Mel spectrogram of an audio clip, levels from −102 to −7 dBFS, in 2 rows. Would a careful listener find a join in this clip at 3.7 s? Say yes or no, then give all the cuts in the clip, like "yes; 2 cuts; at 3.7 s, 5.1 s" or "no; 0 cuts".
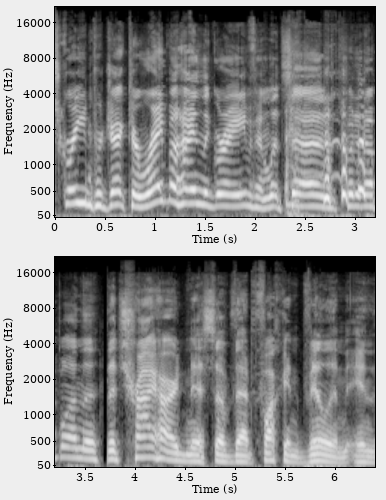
yes; 1 cut; at 3.7 s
